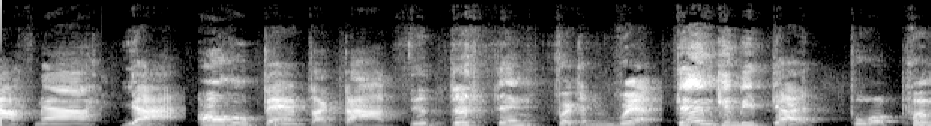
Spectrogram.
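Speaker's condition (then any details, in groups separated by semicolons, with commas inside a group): Cerebral palsy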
